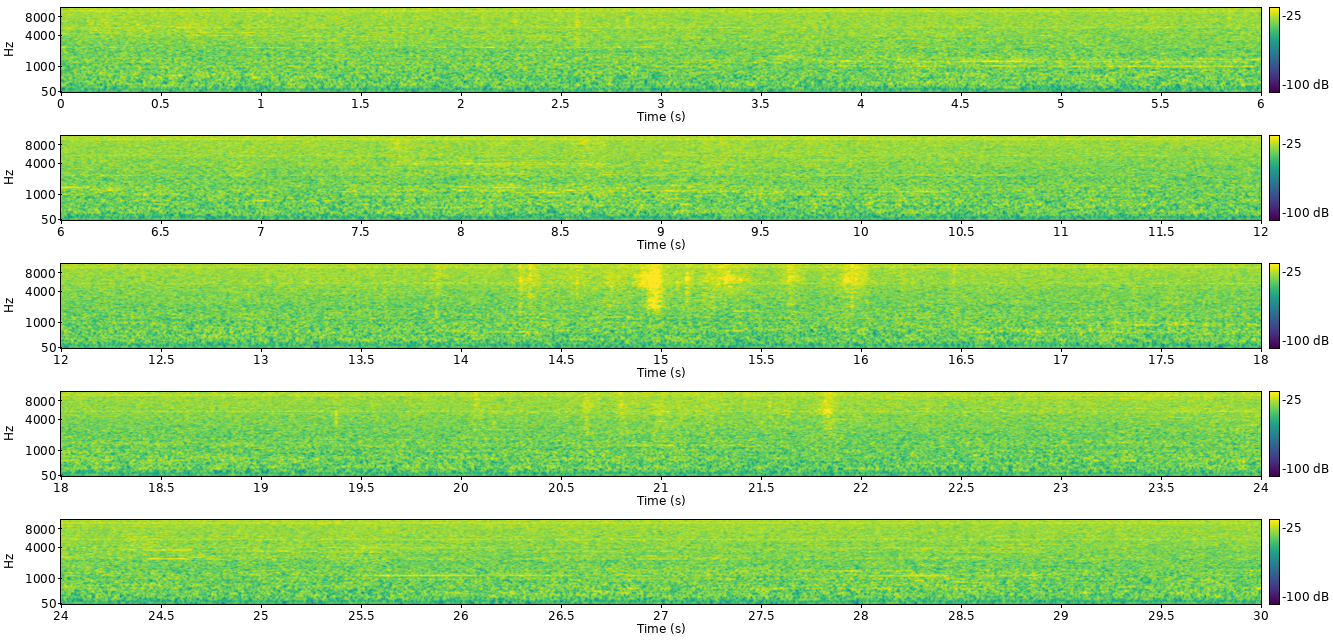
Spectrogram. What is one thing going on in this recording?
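A paintbrush softly strokes across a canvas.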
